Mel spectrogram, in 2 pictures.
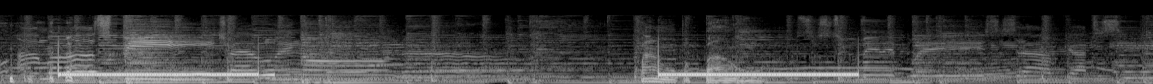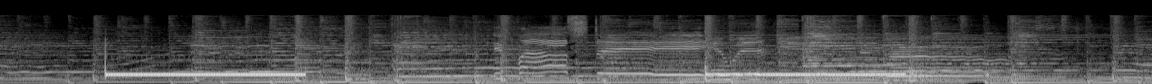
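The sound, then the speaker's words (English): An outgoing phone call rings unanswered: four steady ringback tones, each about two seconds long and spaced several seconds apart, sounding over a bed of background music. “Pick up the fucking phone.”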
